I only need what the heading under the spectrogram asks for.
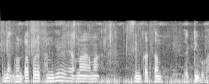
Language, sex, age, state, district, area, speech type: Santali, male, 45-60, Odisha, Mayurbhanj, rural, spontaneous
